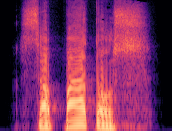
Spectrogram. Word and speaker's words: sapatos: Word for word it's mamimili ng sapatos si Christian mamayang gabi.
